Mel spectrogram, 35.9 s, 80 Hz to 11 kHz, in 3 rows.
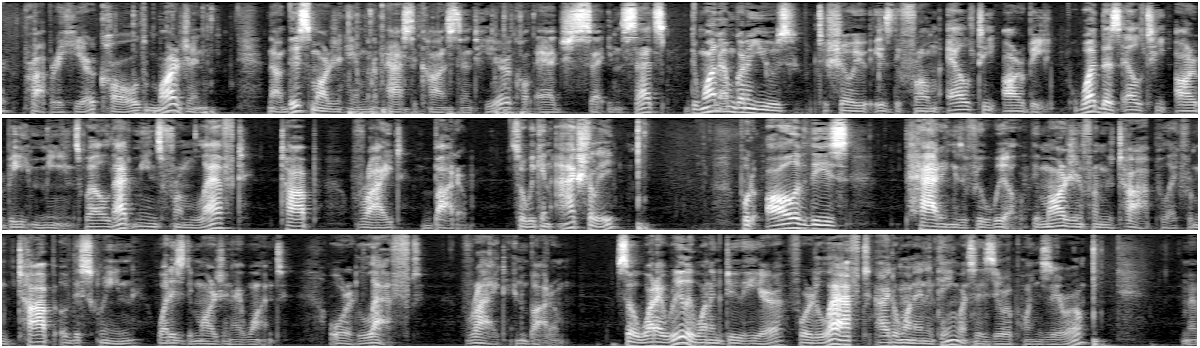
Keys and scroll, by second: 2.0 Return, 18.4 Return.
